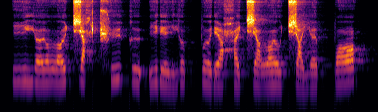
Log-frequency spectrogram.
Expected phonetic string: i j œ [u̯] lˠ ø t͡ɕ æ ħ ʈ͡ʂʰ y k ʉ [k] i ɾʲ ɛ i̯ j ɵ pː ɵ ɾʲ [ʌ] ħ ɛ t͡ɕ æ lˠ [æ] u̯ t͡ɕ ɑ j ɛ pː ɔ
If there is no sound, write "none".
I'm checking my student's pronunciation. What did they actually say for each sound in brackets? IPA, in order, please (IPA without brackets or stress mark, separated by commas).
y̯, ʔ, ɑ, œ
